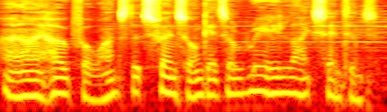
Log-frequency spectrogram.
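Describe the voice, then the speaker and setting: An actor playing a patient, considerate male police detective who questions gently and in measured words in a radio drama. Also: medium pitch, loud music behind the voice, close to an everyday voice. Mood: sympathetic. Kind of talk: naturalistic radio drama acting.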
